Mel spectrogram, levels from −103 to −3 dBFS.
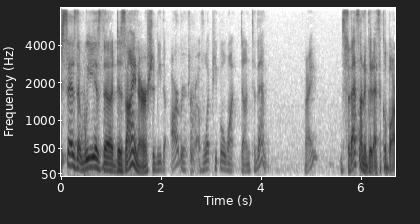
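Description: At 0.43 s, before "as the designer should", at 2.43 to 2.79 s, between "designer should be the" and "what people want done", and at 5.69 to 5.78 s, VoIP packet loss concealed by the speech codec smears speech into a fading buzzy tone or coloured noise. It is not a silent dropout, and the distortion lingers after packets resume.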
